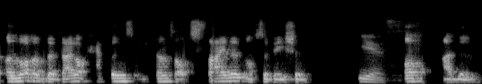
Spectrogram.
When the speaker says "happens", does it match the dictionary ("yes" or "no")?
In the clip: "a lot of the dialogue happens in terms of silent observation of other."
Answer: no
